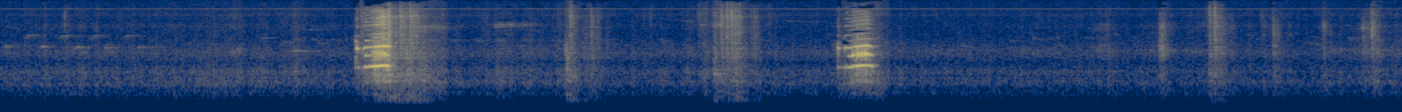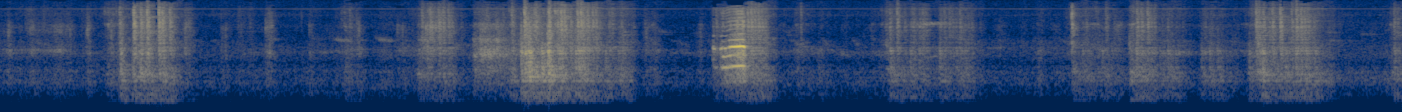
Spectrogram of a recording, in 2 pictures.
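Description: Canary x bullfinch hybrid (mule) calling in its cage: three short, loud, clear calls a few seconds apart, with softer, scratchier sounds in between.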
